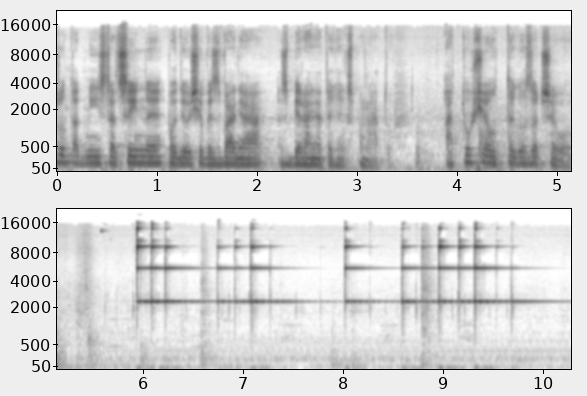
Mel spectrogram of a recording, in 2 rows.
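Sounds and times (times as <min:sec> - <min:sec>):
speech: 0:00.0 - 0:05.6
small sleigh bell ringing: 0:05.9 - 0:10.2.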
